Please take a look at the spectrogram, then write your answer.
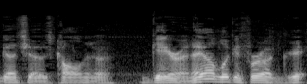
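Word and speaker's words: Garand: is uh you know John uh John Garen pronounced his name Garen as I understand and uh but once people start calling it The Gan it's stuck and so you start walking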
